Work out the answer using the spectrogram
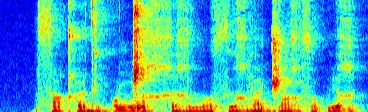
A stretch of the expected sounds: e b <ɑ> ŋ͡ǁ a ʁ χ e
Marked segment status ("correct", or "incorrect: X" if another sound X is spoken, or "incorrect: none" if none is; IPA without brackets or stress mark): incorrect: ɔ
